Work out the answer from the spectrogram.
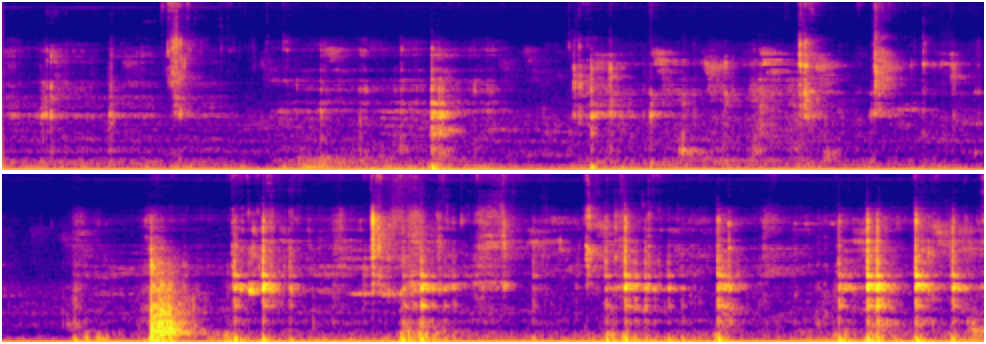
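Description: A person eating close to the microphone: chewing with many short mouth clicks and smacks, which grow more frequent about halfway through, the loudest coming just after that.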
